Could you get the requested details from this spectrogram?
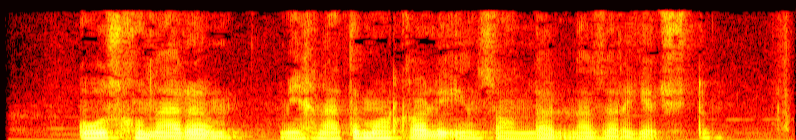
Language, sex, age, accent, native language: Uzbek, male, 12-17, Qoraqalpog'iston, Uzbek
